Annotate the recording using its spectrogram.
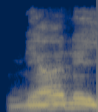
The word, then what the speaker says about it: Jnana: Then the third one is Jnana Yoga, or it's spelled J-N-A-N-A, J-N-A-N-A in English, is intellectual yoga.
